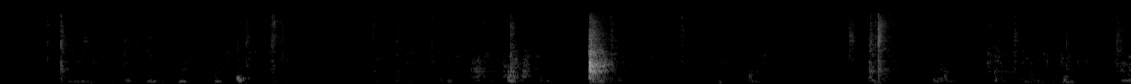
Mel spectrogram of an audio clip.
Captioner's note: silence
